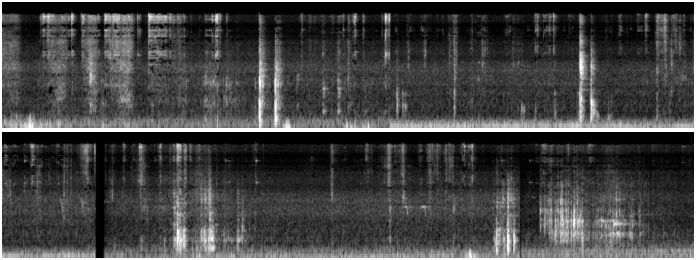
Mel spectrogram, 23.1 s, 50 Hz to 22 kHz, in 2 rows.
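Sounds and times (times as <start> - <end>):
light clicks and metallic clinks: 4.9 - 16.0, 17.0 - 20.5.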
